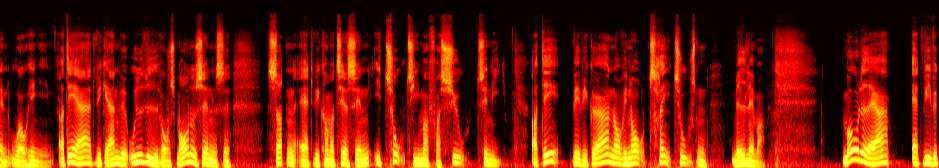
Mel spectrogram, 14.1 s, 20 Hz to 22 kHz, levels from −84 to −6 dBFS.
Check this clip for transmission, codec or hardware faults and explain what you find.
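No transmission, codec or hardware faults can be heard anywhere in this speech recording.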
